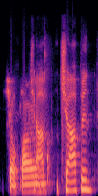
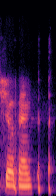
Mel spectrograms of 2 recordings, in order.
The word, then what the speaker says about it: Chopin: Chopping for you. Chopping up dead bodies. For you fucking you deadbeats out there. Right. How do you spell it? Chopping, bro. Chopping. It's chopping. Pronounce Chopin.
